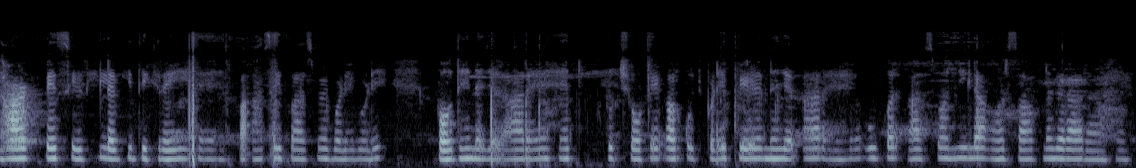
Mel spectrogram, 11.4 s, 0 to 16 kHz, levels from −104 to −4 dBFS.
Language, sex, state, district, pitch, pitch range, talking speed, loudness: Hindi, female, Chhattisgarh, Raigarh, 210 Hz, 205-220 Hz, 200 wpm, -43 LUFS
